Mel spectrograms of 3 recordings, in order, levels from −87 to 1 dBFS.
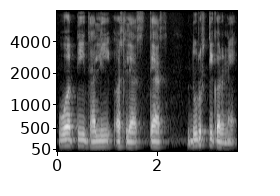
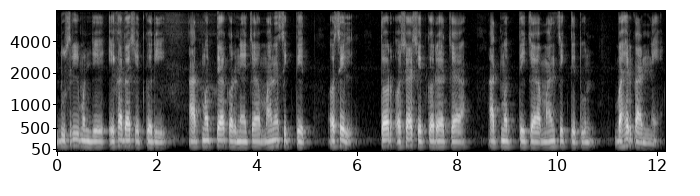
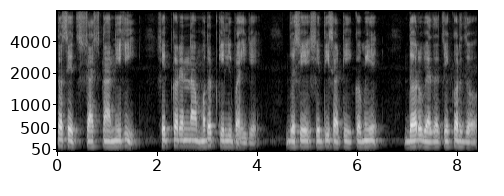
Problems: background sounds at intervals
